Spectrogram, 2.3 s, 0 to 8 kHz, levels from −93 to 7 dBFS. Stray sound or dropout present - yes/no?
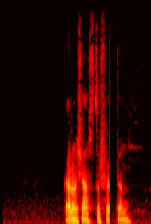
yes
